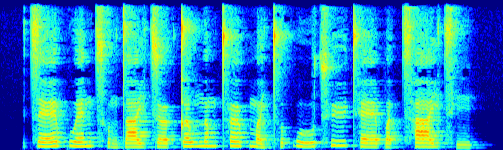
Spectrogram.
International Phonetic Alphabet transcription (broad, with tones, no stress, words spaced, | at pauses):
t͡sɛː˨˥ kʷɛː˨˧nt͡sʰʊ˨˩ŋt̪aː˨jt͡sœː˨k̚ t̪ɐ˥wn̪ɐ˥mt̪ʰœː˥p̚ mɐ˨˩jt̪ʰʊ˨˥k̚ wuː˨˥t͡sʰyː˥t̪ʰɛː˧ pɐ˧t̚ t͡sʰaː˥jt͡sʰiː˨k̚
